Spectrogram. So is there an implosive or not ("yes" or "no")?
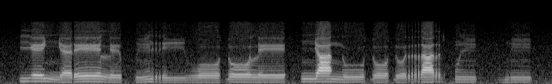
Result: yes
